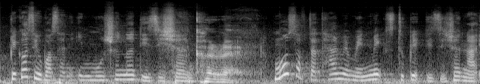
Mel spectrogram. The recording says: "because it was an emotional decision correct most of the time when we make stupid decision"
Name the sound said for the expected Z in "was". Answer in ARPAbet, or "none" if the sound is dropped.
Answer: S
